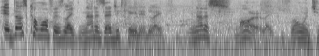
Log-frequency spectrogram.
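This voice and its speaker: A man with a Brooklyn accent talks at a very fast pace. The sound is dry with no echo, over light background noise. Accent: New York (Brooklyn). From Brooklyn, New York. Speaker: documentary interviewee. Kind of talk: interview answer. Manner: casual, emphatic. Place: waterside.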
